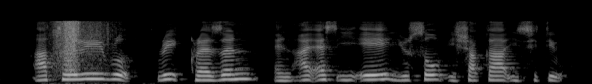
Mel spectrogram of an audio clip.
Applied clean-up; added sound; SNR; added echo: classical method spectral subtraction.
